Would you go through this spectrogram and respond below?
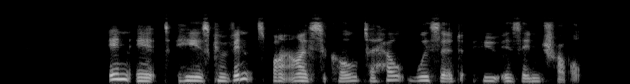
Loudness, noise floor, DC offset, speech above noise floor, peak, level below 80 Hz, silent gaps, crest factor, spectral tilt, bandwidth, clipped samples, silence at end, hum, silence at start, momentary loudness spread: -26 LUFS; -80 dBFS; under 0.1%; 54 dB; -8 dBFS; -66 dBFS; none; 20 dB; -3.5 dB/octave; 10.5 kHz; under 0.1%; 0.5 s; none; 1.1 s; 10 LU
